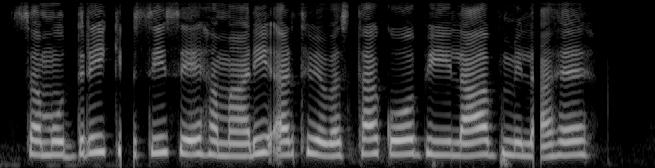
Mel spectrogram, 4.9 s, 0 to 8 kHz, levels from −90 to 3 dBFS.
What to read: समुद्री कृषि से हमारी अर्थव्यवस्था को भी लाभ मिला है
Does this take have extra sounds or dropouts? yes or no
yes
